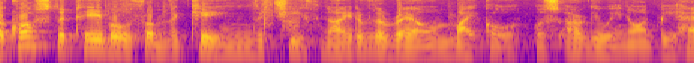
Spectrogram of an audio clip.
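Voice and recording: Someone is reading aloud in a natural voice, and the pitch rises and falls in an ordinary way.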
